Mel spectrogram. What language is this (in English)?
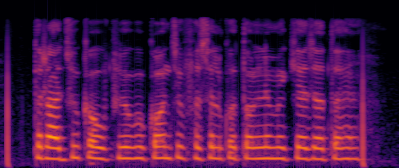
Magahi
